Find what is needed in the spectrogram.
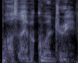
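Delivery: a hint of whispered Batman rasp.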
